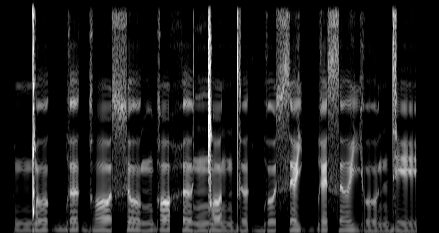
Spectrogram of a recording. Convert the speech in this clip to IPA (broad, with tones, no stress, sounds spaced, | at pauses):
ŋ͡ǃ o˩˥ ɡ͡b ɤ˦ ɡʱ ɔ˩˧˩ s o˥˩ ŋ ɡ ɔ˦ h ɤ˥˩ ŋ͡ǀ ɔ˥˩ n d ɤ˩˥ ɡ͡b o˦ s ə˥˩ j ɡ͡b ə˦ s ɤ˦ j o˩˧˩ n d e˥˩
